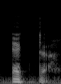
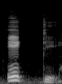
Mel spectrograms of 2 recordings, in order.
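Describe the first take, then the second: First: একটা said with a wide open æ, like ækta; teacher says একটা with the open sound. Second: একটি read with a closed e, as written; teacher says একটি the wrong way; wrong reading ekti. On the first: Teacher to students, showing the correct open একটা. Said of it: "এটার উচ্চারণ কিন্তু একটা". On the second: Teacher to students, showing the wrong reading একটি. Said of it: "এটার উচ্চারণ কিন্তু একটি না". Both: Shown as a demonstration.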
